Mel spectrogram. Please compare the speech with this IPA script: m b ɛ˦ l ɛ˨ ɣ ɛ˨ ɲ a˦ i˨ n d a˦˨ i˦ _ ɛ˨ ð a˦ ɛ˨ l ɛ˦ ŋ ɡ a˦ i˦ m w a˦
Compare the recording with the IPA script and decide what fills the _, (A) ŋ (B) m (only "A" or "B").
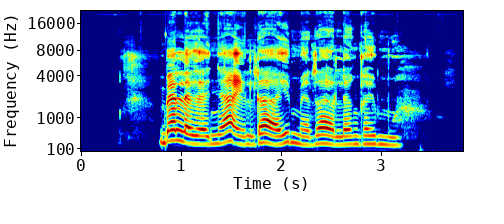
B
